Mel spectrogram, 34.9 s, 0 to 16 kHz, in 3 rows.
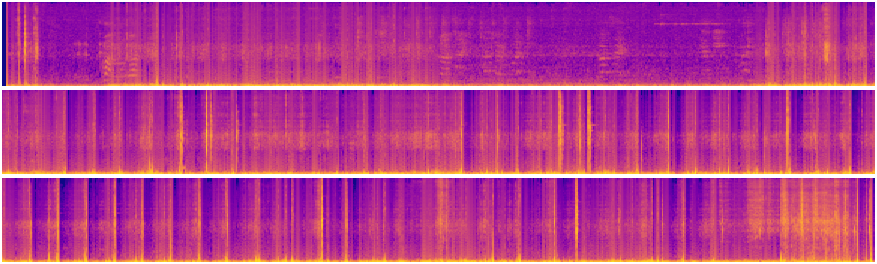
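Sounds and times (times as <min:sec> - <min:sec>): rubbing and wind on microphone: 0:00.1 - 0:34.9
sharp knocks and clicks: 0:19.0 - 0:19.7.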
